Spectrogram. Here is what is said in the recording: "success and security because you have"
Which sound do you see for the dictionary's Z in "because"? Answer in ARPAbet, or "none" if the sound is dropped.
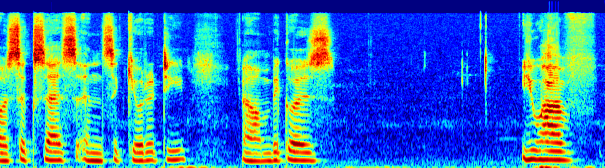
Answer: Z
